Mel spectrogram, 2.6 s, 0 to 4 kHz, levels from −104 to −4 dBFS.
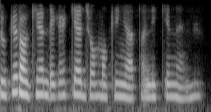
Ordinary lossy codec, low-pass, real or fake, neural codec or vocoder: none; 3.6 kHz; fake; codec, 16 kHz, about 1 kbps, DyCAST, with the encoder's durations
